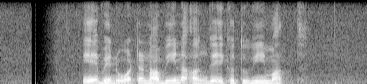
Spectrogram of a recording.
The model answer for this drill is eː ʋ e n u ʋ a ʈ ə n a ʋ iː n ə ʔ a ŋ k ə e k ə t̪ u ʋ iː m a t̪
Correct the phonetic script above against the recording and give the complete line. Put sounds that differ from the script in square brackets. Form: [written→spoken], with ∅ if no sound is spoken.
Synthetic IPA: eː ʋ e n u ʋ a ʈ ə n a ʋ iː n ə ʔ a ŋ [k→ɡ] ə e k ə t̪ u ʋ iː m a t̪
